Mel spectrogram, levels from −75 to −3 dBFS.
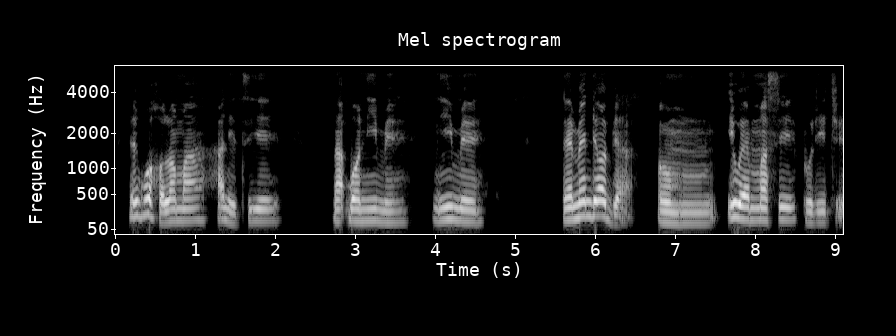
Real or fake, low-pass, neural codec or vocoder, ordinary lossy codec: fake; 5.4 kHz; vocoder, 24 kHz, 100 mel bands, Vocos; none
